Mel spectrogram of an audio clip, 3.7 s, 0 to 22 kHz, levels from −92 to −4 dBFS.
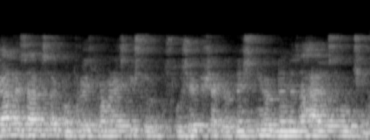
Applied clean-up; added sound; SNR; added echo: none; none; none; reverberation time 0.8 s.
